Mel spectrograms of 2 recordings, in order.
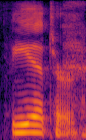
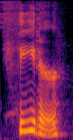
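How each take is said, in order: First: The 'a' sound is clearly pronounced and emphasized. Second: The 'a' sound is reduced and barely heard. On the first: The speaker calls it right. "It's theater. ... get the A" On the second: The speaker calls it wrong. "Not theater"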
